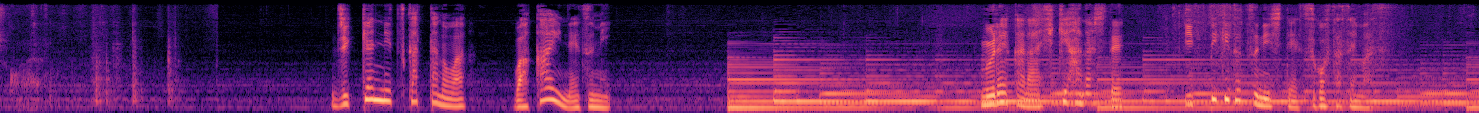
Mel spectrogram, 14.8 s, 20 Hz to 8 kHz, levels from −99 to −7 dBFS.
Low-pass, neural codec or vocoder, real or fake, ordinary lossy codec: 7.2 kHz; none; real; none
